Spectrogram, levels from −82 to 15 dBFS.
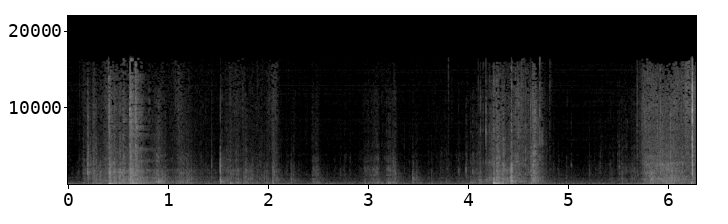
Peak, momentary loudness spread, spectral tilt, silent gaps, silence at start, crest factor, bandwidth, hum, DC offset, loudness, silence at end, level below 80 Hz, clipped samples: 0 dBFS; 22 LU; -3.5 dB/octave; none; 0 s; 36 dB; 17 kHz; none; under 0.1%; -34 LUFS; 0 s; -50 dBFS; under 0.1%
